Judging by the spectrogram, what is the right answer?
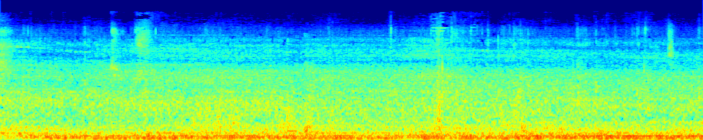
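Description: Steady low hum of a running vehicle engine under a rough, rumbling outdoor noise, with a few faint ticks.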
